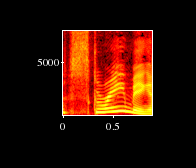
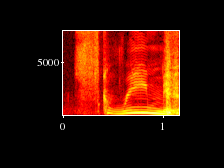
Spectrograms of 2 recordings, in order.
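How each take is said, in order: First: Screaming said much higher, stretched out; emphatic repeat. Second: Said in the usual way. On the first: Retold or imitated. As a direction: lift Screaming high like the cat's cry.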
